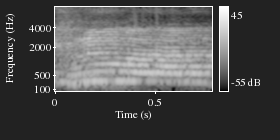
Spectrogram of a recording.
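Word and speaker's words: πνεῦμα: 근데 이 헬라어로 성령이라는 단어 프누마도 이 제대로 발음을 하려면 처음에 파열음, 입으로 공기를 모았다가 그 공기를 강하게 뿜어내는 파열음, 피라는 발음이 있습니다. 프누마. 한번 따라합니다. 프누마. 프누마. 푸누마가 아니라 프누마. 성경이 본래 처음 기록되었던 히브리어나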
